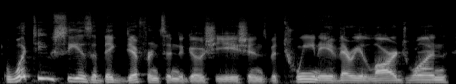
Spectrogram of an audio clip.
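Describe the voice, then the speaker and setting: A man's voice: low-pitched, very animated, normal speed, dry recording, clean studio sound. A man hosting a podcast, interviewing a guest with eager, rambling questions that he sometimes restarts. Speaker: podcast host.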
